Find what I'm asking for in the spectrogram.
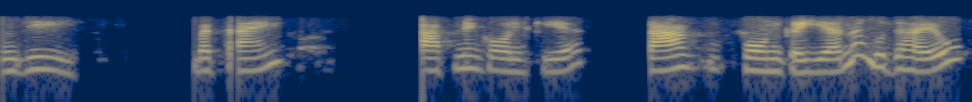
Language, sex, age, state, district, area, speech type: Sindhi, female, 45-60, Uttar Pradesh, Lucknow, rural, conversation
